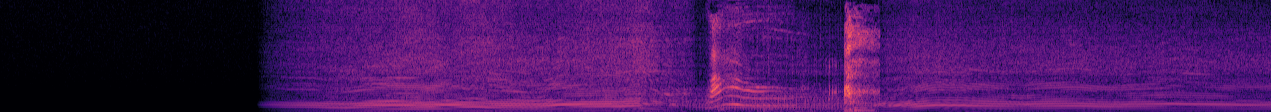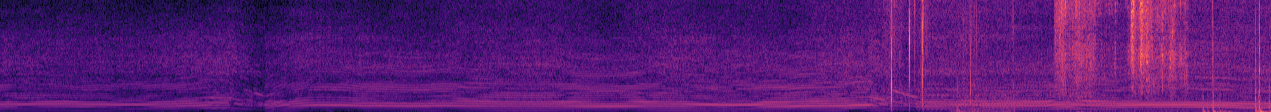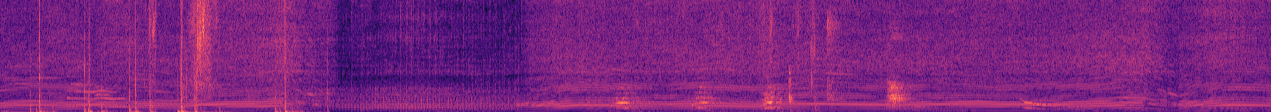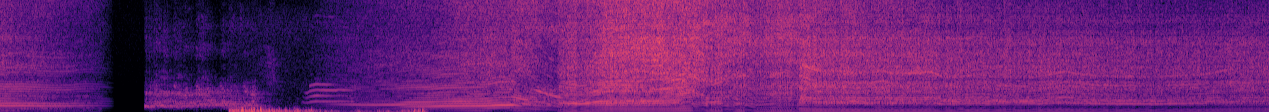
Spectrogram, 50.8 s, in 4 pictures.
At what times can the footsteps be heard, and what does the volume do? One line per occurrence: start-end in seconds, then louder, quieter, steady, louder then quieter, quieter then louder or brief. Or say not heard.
21.6-28.8 louder.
